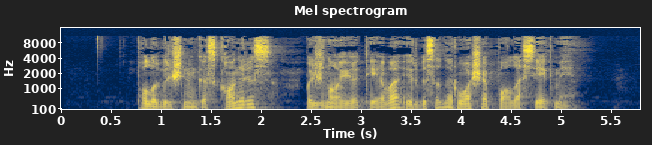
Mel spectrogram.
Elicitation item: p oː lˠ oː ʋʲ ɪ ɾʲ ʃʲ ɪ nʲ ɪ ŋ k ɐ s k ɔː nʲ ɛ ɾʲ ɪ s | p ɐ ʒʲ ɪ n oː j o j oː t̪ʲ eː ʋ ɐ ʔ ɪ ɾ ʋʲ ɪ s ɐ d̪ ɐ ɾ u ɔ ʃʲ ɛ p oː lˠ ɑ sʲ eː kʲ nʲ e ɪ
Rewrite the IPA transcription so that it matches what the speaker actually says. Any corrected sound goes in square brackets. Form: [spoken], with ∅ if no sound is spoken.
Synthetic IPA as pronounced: p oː lˠ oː ʋʲ ɪ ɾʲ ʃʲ ɪ nʲ ɪ ŋ k ɐ s k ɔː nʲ ɛ ɾʲ ɪ s | p ɐ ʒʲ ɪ n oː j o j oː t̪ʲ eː ʋ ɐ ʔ ɪ ɾ ʋʲ ɪ s ɐ d̪ ɐ ɾ u ɔ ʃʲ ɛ p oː lˠ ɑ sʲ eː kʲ [mʲ] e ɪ

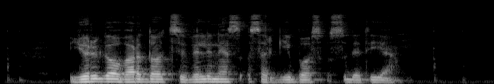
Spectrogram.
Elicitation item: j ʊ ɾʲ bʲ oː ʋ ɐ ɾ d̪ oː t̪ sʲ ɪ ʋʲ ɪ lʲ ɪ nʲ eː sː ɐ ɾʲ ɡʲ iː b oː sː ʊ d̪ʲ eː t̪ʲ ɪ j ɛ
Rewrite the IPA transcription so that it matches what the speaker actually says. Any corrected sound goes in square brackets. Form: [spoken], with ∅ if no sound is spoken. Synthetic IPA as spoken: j ʊ ɾʲ [ɡʲ] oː ʋ ɐ ɾ d̪ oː t̪ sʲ ɪ ʋʲ ɪ lʲ ɪ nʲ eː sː ɐ ɾʲ ɡʲ iː b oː sː ʊ d̪ʲ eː t̪ʲ ɪ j ɛ

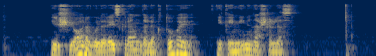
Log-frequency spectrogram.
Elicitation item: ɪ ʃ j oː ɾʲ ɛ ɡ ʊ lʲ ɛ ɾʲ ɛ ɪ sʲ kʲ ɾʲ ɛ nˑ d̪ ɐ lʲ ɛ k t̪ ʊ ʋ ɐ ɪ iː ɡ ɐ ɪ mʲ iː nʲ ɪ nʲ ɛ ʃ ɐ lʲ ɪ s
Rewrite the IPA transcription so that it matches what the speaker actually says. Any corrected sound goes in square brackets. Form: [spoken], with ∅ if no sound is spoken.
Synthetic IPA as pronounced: ɪ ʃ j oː ɾʲ ɛ ɡ ʊ lʲ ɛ ɾʲ ɛ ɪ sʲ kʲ ɾʲ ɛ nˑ d̪ ɐ lʲ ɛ k t̪ ʊ ʋ ɐ ɪ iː [k] ɐ ɪ mʲ iː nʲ ɪ nʲ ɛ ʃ ɐ lʲ ɪ s

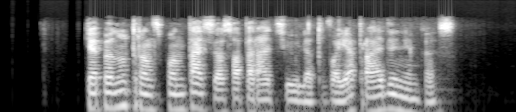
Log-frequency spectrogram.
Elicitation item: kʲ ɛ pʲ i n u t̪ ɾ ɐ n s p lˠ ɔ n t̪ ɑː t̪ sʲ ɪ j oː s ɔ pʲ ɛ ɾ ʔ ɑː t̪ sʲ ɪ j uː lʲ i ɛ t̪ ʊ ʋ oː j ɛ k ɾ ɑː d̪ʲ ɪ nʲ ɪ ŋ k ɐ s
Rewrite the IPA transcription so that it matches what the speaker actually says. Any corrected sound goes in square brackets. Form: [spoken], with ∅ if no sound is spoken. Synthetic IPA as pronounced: kʲ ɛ pʲ [ɛ] n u t̪ ɾ ɐ n s p lˠ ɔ n t̪ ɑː t̪ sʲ ɪ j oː s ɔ pʲ ɛ ɾ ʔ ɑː t̪ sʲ ɪ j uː lʲ i ɛ t̪ ʊ ʋ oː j ɛ [p] ɾ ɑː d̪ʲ ɪ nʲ ɪ ŋ k ɐ s

